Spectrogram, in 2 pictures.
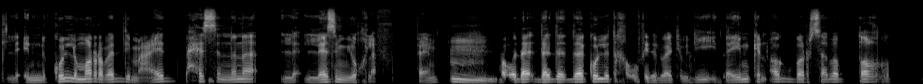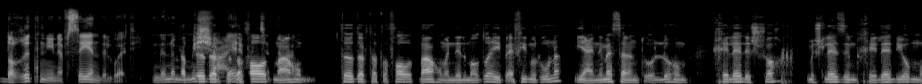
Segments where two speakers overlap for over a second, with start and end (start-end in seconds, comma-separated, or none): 11.0-12.4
